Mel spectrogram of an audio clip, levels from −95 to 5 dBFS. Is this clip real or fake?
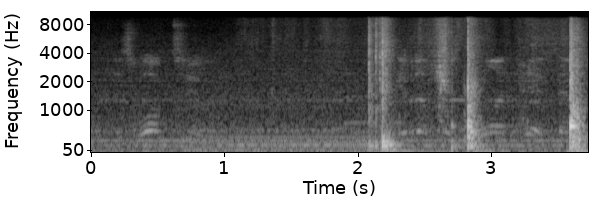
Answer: real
